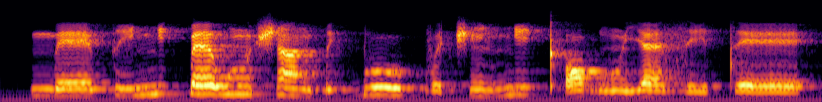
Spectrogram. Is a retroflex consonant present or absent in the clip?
absent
